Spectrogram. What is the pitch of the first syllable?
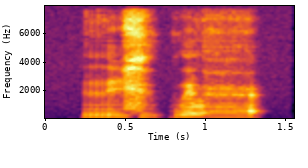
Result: low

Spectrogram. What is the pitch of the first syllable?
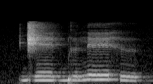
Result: low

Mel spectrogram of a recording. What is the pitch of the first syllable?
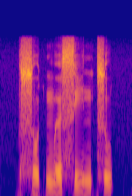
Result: low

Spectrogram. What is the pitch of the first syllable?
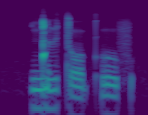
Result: high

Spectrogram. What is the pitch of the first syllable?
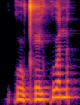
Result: low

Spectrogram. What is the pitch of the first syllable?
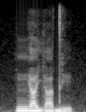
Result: falling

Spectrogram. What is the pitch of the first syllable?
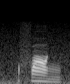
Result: falling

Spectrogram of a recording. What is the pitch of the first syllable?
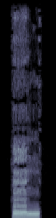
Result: low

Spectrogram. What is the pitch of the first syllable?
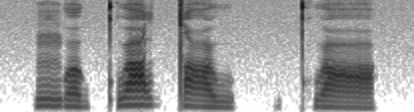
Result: low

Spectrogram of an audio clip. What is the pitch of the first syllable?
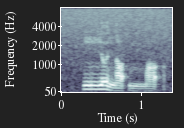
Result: falling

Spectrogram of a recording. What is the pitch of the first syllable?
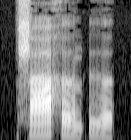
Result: rising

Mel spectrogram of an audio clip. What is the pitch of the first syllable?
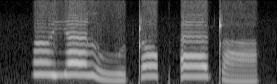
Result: high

